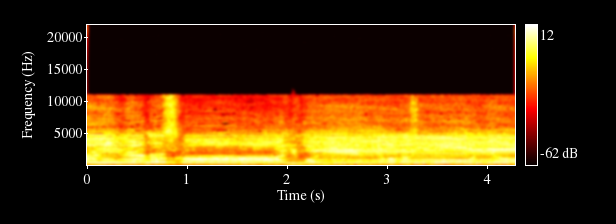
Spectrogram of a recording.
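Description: A church choir of girls and women singing an Orthodox hymn, several voices together in sustained, gently moving lines.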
